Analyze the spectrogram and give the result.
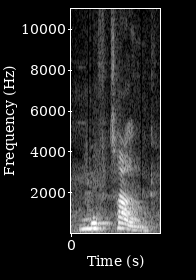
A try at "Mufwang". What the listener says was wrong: Mufwang is a Mongo man. Mufwang. The T is silent, so it's Mufwang. Mufwang.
